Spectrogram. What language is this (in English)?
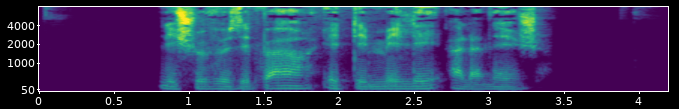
French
